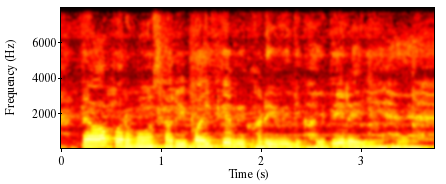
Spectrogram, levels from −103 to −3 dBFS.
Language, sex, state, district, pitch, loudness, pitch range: Hindi, male, Haryana, Rohtak, 165 Hz, -15 LUFS, 145-175 Hz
